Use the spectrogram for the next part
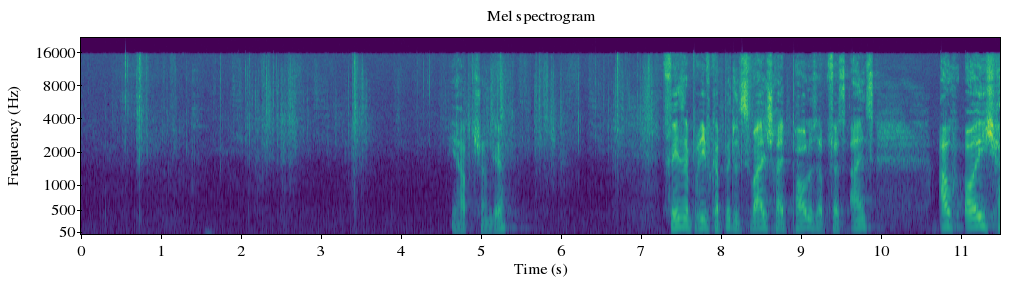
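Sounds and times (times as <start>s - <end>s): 
thin Bible pages being flipped: 0.3s - 7.3s
speech: 4.6s - 5.5s, 7.4s - 11.4s.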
